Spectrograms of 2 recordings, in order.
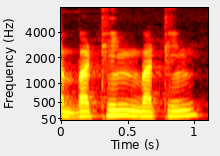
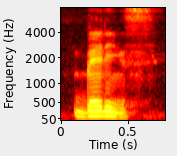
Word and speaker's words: bathing: लिख सकते हैं BAE+DING, जिससे अक्सर प्रोनाउंस किया जाता है बटिंग, ये ऐसा नहीं, इसे बेरिंग्स।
